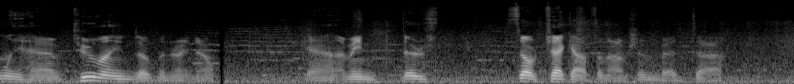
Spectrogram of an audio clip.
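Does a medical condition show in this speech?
Yes: spastic diplegia cerebral palsy.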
